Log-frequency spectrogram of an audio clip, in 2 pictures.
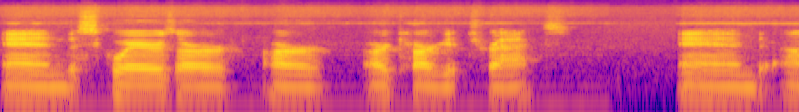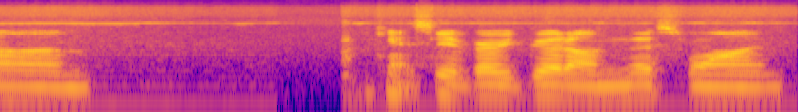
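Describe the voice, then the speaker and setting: A man's voice: sits low, little pitch movement, takes it slowly, low-quality recording. A young man giving an informal student technical presentation, talking through a demo in a hesitant, unscripted way. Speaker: student presenting a class project.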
